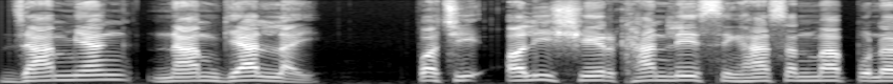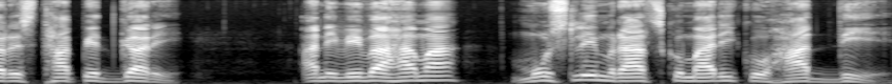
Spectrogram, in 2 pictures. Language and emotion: Nepali, neutral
